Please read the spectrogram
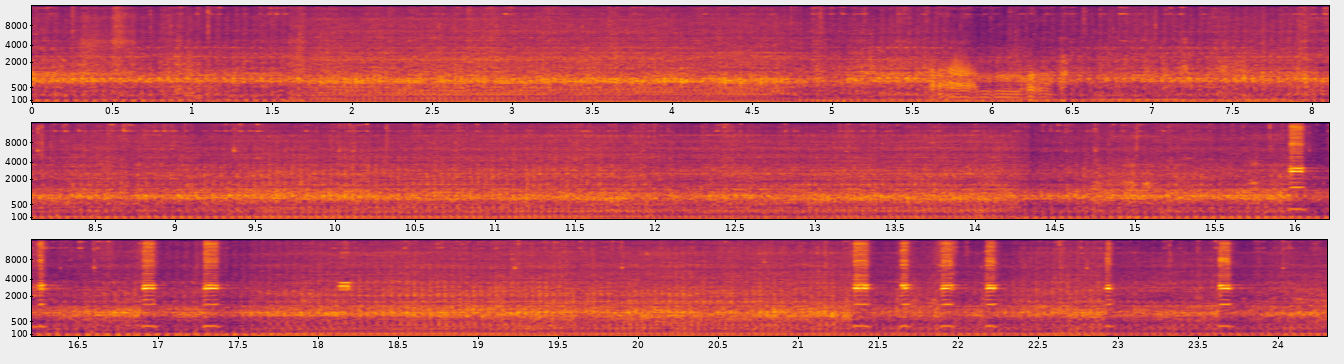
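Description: Single motorcycle engine running steadily at low trail speed over a rough dirt track. Two clusters of short horn toots come about two-thirds of the way through and again near the end.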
